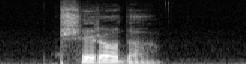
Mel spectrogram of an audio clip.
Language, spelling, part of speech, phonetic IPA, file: Polish, przyroda, noun, [pʃɨˈrɔda], Pl-przyroda.ogg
